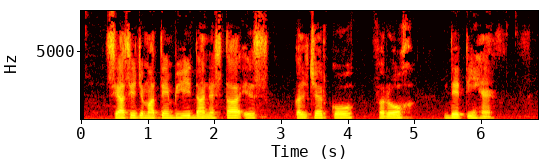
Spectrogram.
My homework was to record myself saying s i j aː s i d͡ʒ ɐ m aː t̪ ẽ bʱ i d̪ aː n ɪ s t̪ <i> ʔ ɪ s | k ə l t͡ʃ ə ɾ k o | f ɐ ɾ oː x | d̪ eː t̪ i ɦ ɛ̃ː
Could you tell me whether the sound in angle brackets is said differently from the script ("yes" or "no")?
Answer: yes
